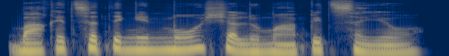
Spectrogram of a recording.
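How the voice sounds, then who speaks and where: Lady doing a rich old dad villain in a story, calm n cutting, dry audio. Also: low-pitched, moderate pace, no echo, natural voice. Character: calm, cold, manipulative older wealthy father.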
